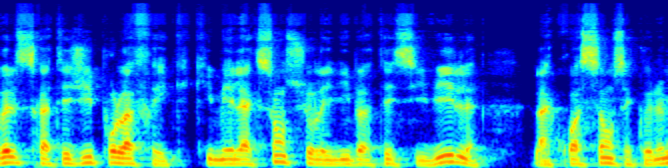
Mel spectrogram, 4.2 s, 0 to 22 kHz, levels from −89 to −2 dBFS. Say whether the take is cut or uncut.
uncut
